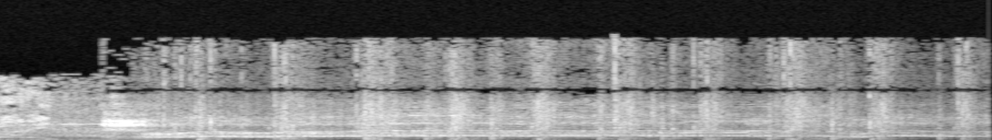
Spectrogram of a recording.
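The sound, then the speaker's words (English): Crew supporters packed into the Nord deck roar and chant loudly, a steady sustained crowd noise with a pulsing rhythm running through it. “And look at the Nord deck there. The crew faithful, ever so loud.”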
